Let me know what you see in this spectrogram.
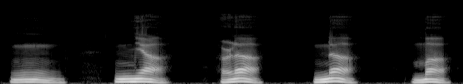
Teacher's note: यह वो हैं जिन्हें बोलते समय हवा मुंह से नहीं बल्कि नाक के रास्ते से बाहर निकलती है। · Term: नासिक के व्यंजन, नासिक्य व्यंजन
